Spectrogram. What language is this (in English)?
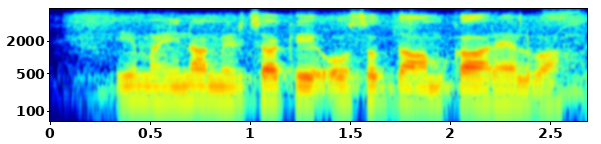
Bhojpuri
